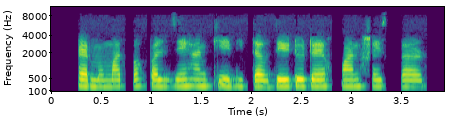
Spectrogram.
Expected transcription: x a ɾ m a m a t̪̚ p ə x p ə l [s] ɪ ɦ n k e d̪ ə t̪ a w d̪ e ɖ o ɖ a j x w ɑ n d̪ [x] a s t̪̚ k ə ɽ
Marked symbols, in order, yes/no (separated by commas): no, yes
